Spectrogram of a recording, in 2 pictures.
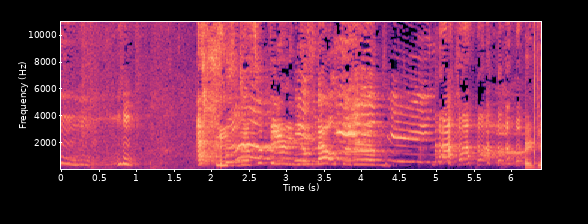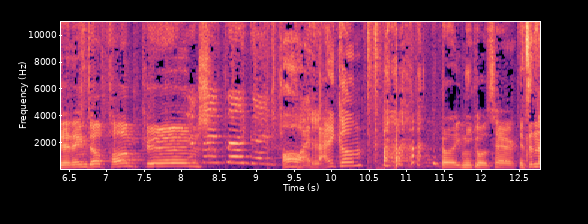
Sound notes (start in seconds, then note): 0.0 giggling; 4.9 laughter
